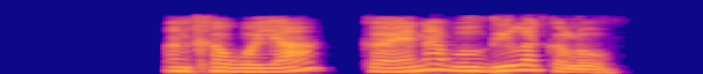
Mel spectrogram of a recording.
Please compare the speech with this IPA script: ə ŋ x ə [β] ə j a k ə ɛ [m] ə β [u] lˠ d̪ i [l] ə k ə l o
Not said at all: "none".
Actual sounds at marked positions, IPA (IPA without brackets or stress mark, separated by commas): w, n, ɔ, l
